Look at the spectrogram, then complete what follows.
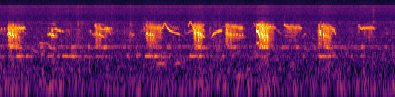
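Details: Brown shrike youngster raised from the egg, heard softly with brief grating calls and curved thin whistles, irregularly spaced, against low hiss.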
